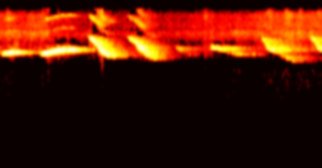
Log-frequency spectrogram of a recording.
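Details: Rufous-collared sparrow male singing to a female: a long whistled note followed by several slurred descending whistles, loud and clear, repeated in quick succession.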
